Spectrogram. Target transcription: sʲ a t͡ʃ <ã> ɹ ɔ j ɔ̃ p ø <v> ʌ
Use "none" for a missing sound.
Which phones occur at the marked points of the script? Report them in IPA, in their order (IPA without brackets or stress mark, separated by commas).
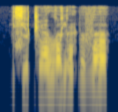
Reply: ã, v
